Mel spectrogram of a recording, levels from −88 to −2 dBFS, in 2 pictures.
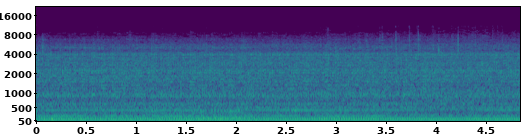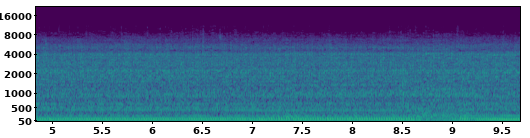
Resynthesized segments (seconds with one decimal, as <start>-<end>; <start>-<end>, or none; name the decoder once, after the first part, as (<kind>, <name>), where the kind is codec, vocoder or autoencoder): none

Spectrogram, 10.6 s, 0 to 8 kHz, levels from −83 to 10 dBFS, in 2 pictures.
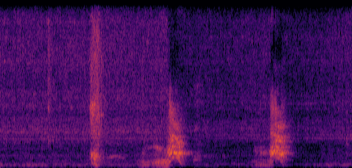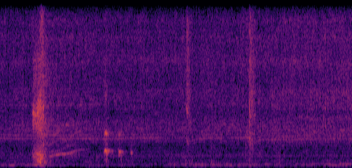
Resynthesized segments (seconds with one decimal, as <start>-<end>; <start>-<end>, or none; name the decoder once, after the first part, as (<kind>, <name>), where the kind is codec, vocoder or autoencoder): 0.0-5.2 (vocoder, Vocos); 6.7-10.6

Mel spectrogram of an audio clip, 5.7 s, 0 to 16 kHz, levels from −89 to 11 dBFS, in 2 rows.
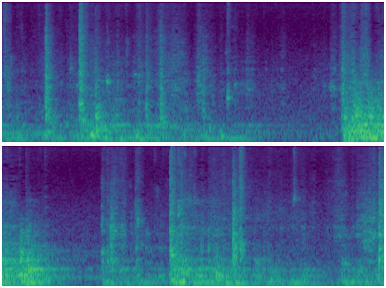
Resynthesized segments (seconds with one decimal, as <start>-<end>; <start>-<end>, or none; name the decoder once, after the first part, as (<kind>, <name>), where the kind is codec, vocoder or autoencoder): none

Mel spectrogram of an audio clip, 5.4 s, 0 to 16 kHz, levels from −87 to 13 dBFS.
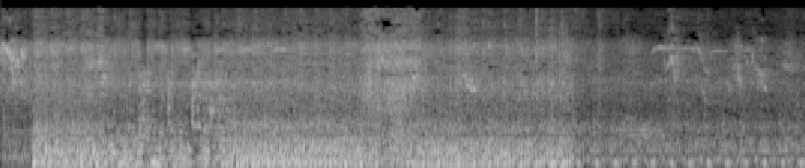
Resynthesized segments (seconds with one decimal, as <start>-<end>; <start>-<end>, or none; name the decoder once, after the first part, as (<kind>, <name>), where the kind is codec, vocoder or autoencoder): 0.7-1.5 (vocoder, BigVGAN v2)

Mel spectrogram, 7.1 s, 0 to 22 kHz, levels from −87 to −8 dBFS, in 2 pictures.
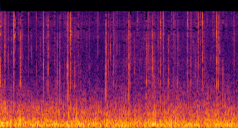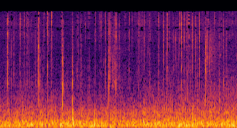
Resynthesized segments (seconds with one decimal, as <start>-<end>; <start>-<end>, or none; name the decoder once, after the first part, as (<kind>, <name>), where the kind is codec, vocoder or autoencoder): none

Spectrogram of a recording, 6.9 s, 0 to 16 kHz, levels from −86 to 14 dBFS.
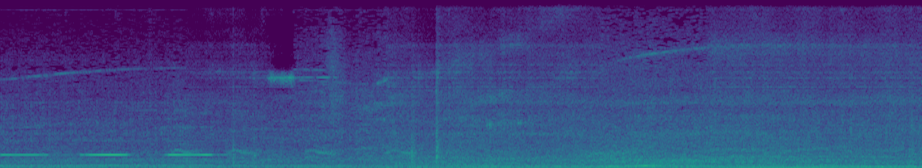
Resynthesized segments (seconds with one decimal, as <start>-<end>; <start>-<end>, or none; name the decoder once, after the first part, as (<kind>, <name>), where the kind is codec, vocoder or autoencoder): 1.4-2.2 (autoencoder, DAC-VAE); 2.9-4.5; 5.3-6.9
